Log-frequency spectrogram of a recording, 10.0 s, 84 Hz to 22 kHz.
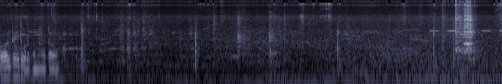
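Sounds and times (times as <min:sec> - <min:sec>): tools clicking and tapping: 0:03.8 - 0:07.0.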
